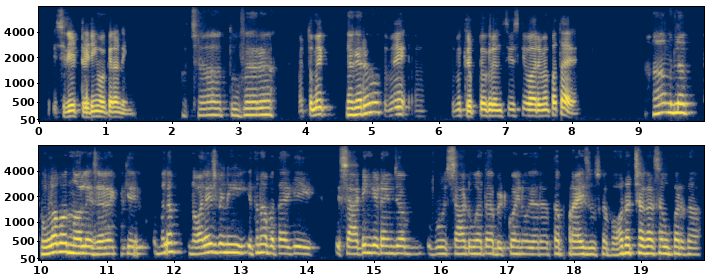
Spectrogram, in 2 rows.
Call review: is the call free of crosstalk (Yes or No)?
Yes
